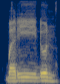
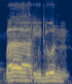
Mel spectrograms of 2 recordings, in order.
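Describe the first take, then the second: First: The second vowel is held long. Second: The first vowel is held long. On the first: It means post or mail. The speaker calls it wrong. "Bacanya malah baridun. Nah, ini salah nih" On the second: It means cold. The speaker calls it right. "ini hati-hati ya bacanya"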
